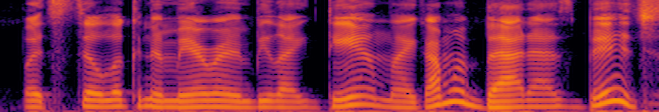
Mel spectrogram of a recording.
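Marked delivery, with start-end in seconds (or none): none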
